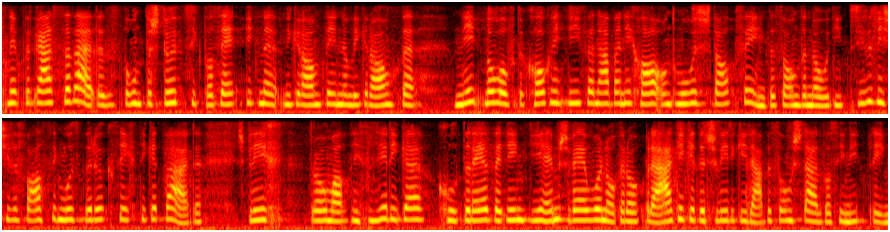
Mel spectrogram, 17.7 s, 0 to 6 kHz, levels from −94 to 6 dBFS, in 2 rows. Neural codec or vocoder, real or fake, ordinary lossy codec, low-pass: autoencoder, 22.05 kHz, a latent of 192 numbers a frame, VITS, trained on many speakers; fake; AAC, 32 kbps; 5.4 kHz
